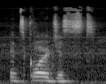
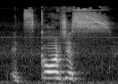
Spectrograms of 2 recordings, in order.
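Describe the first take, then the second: First: Said in the usual way. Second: Slow, high and loud admiration; excited. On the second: Real, not acted. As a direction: gush over it, drawn out. Showing off find, repeated.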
